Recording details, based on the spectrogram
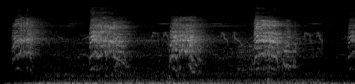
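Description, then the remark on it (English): A big green, blue and yellow parrot squawks in four harsh, bright bursts spaced roughly evenly apart, loud, with no talking. “It's a parrot. It's a big parrot.”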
